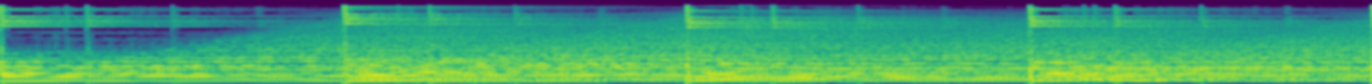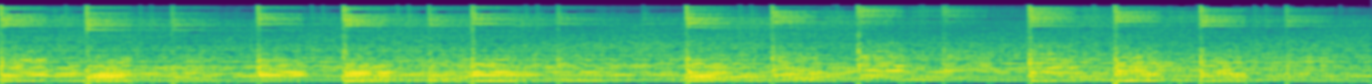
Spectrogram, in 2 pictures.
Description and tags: Dance loop for house or trance songs Idk.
